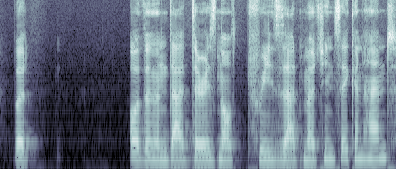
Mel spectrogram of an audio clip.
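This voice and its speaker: Speaking with a French accent, a woman uses a fairly low pitch and monotone, flat intonation. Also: very clean recording, silent background. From France. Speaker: design student. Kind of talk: casual chat.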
